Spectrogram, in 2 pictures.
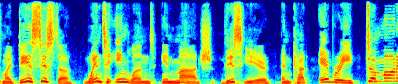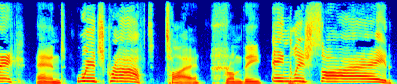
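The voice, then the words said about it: Yelling while reading aloud. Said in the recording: “That's in capitals. That's why I'm yelling.”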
